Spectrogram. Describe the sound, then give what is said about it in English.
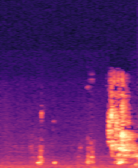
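A few small clinks and drips, then a brief burst of water pouring into a glass, fairly quiet, with no one speaking. “But let me get some water.”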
